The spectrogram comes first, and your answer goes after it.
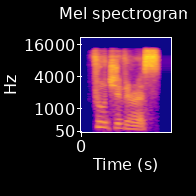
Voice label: "frugivorous", Indian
